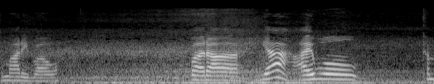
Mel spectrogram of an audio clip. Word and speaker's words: Maribor: Maribor. Maribor. I think it's pronounced Maribor.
